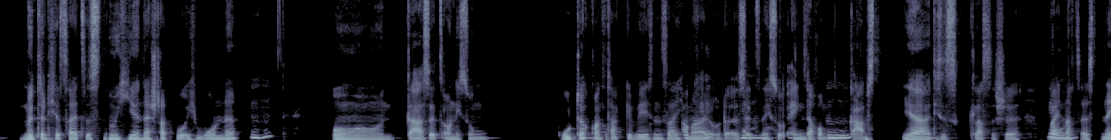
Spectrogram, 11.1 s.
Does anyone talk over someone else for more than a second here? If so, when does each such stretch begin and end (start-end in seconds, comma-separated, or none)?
6.8-8.5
